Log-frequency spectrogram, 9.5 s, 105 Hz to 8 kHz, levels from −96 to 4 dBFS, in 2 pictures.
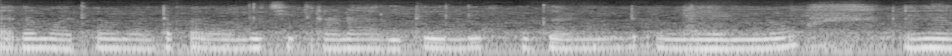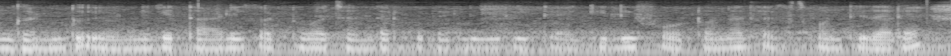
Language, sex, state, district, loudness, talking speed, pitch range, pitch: Kannada, female, Karnataka, Bijapur, -17 LUFS, 75 wpm, 195-205 Hz, 200 Hz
